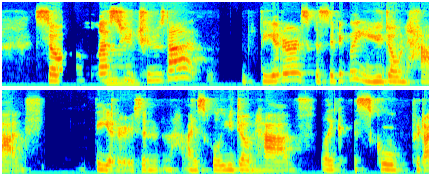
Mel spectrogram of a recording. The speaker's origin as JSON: {"language": "English", "country": "Sweden", "tie": "born or raised there", "second_language": "English", "said": "growing up in Sweden, you don't have actor role models. Like people aren't becoming stars in Sweden."}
